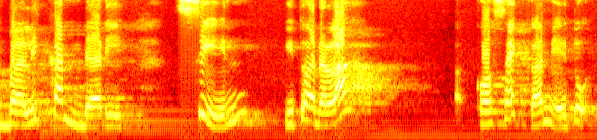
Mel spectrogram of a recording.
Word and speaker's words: cosec: Nah, ini bacanya cosec atau kalau disingkat tuh CSC x itu sama dengan CSCX cos tang X.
